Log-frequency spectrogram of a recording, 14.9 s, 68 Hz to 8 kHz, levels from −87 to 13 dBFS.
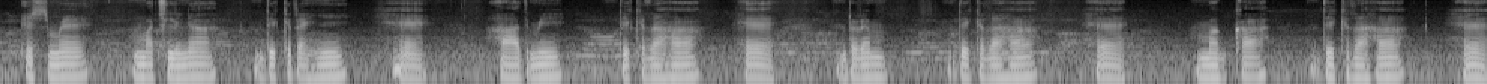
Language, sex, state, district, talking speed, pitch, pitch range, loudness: Hindi, male, Uttar Pradesh, Jalaun, 70 wpm, 105 Hz, 100-115 Hz, -17 LUFS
